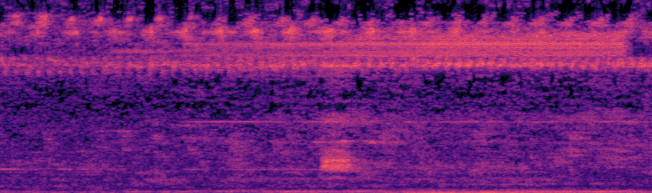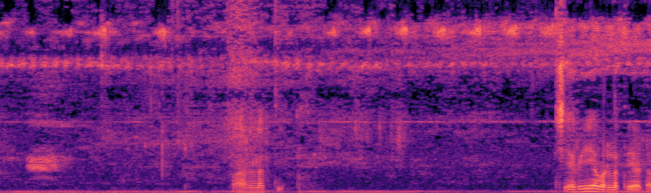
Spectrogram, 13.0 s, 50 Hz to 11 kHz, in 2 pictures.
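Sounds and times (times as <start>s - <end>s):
crow cawing: 2.8s - 4.4s, 6.6s - 7.4s.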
